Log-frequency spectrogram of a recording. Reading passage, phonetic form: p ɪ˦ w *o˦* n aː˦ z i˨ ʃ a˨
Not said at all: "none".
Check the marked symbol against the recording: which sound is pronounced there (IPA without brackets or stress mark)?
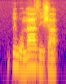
o˨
